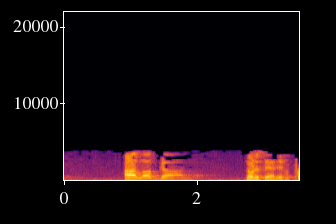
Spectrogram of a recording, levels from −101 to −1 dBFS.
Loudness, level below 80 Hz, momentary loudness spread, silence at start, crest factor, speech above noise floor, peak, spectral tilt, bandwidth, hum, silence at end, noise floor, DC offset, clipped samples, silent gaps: -16 LUFS; -44 dBFS; 14 LU; 0 s; 18 dB; 26 dB; 0 dBFS; -9.5 dB/octave; 4 kHz; none; 0 s; -42 dBFS; under 0.1%; under 0.1%; none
